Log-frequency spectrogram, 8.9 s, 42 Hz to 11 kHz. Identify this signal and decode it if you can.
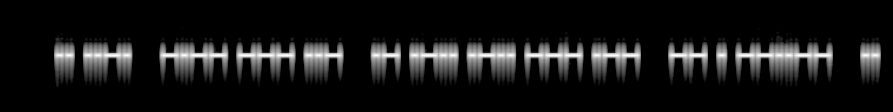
Morse code, heard as a keyed tone, about 25 wpm, 700 Hz. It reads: IF YOU ALLOW ME, I
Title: Sentences from Top 1000 Words - Review Part 5 - 25wpm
